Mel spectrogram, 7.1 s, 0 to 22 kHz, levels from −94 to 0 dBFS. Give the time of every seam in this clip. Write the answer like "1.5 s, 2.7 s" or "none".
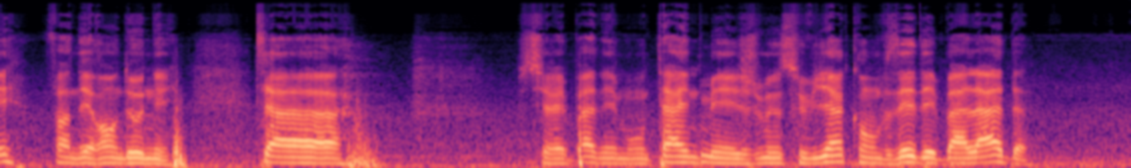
1.6 s, 4.4 s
